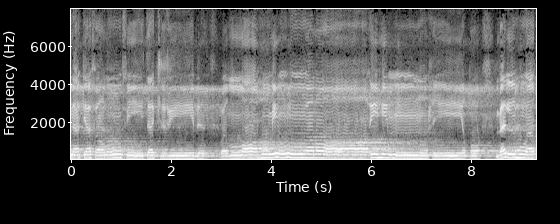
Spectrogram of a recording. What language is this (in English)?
Arabic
